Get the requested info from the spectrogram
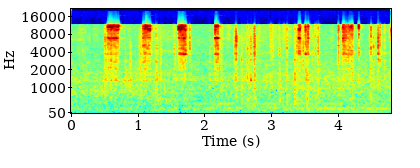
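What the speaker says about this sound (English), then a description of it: "you can start to screw the bolt in with the socket." Socket ratchet turning a muffler bolt on a Chinese scooter gives bursts of quick metallic clicks, close and clear, repeated in short runs.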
